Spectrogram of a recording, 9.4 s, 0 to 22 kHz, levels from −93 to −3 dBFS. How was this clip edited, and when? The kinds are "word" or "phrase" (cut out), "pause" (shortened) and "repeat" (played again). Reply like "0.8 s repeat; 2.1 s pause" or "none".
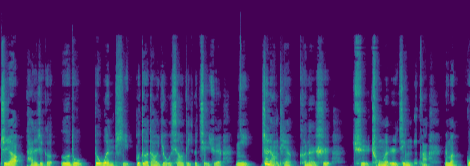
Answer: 1.8 s pause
